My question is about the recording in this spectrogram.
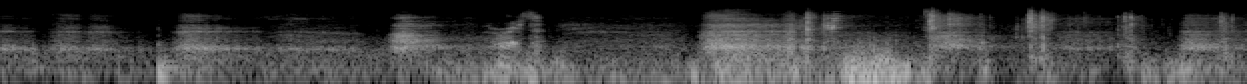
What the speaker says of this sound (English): Sorry about the breathing and the panting.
